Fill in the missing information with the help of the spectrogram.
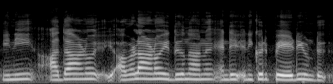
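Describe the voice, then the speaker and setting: A woman voicing a jealous, sharp-tongued young wife in a retold story, with quick, indignant retorts. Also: fairly high pitch, level tone, a little hiss or hum, close to an everyday voice.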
